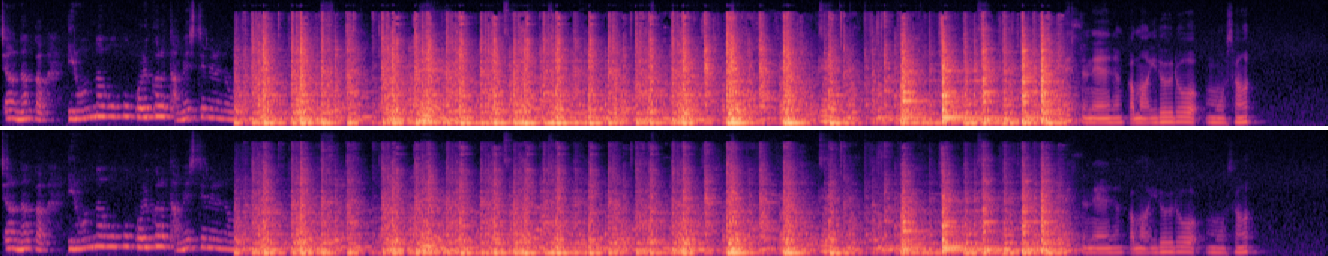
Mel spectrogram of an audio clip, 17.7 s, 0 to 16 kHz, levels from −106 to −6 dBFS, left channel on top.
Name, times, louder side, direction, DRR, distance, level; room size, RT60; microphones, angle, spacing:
voice 1, 0.0-13.2, left 1 dB, 20° left, 2.7 m, -44 dB
sound 1, 3.1-14.4, left 3 dB, 65° left, 0.9 m, -28 dB
voice 2, 5.6-6.0 10.9-11.2 13.9-16.6, left 5 dB, 80° left, 0.5 m, -38 dB
14.0 x 6.7 x 4.1 m
head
